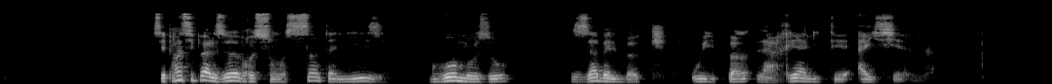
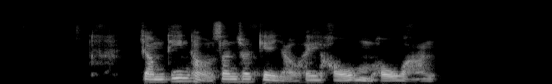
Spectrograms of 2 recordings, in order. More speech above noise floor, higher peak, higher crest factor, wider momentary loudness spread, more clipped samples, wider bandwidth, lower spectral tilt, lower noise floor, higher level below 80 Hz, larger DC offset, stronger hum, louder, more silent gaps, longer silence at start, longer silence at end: about the same, 61 dB vs 63 dB; about the same, -8 dBFS vs -8 dBFS; about the same, 18 dB vs 20 dB; second, 12 LU vs 17 LU; neither; first, 12 kHz vs 7.8 kHz; about the same, -4 dB/octave vs -4.5 dB/octave; about the same, -87 dBFS vs -87 dBFS; about the same, -72 dBFS vs -70 dBFS; neither; neither; about the same, -25 LUFS vs -26 LUFS; first, 4.05-4.28 s, 5.30-5.67 s vs none; first, 1.55 s vs 0.9 s; first, 1.5 s vs 1.15 s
